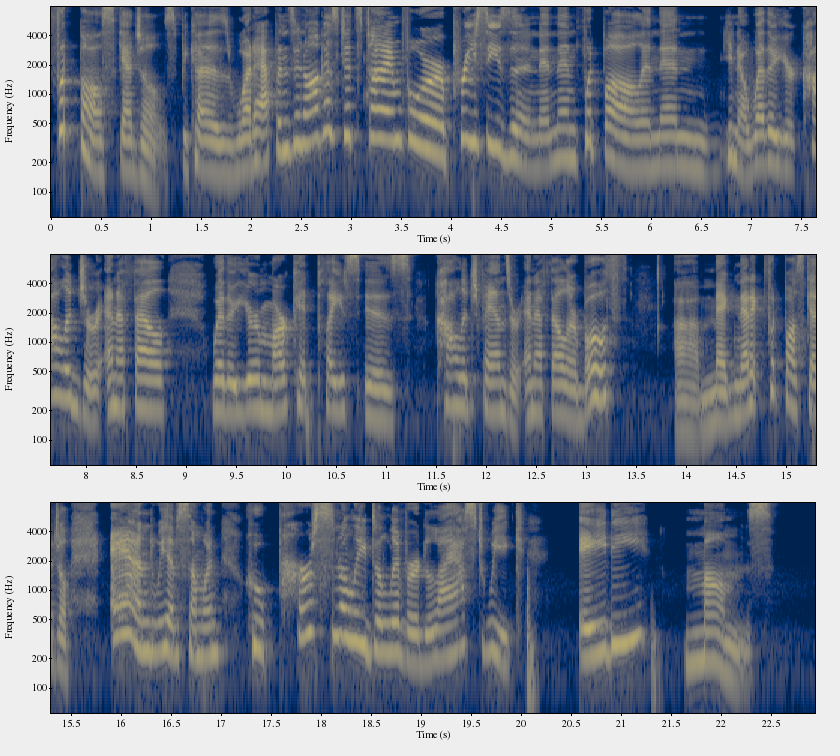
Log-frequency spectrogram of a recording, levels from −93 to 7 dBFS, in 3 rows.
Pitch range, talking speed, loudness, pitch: 185-275 Hz, 125 wpm, -23 LUFS, 210 Hz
